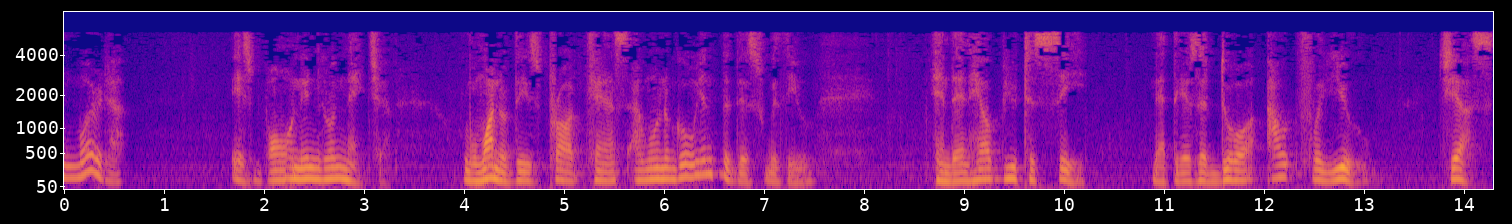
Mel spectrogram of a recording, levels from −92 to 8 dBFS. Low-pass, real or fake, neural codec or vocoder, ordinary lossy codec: 7.2 kHz; fake; codec, 16 kHz in and 24 kHz out, 0.8 kbps, FocalCodec, streaming, 65536 codes; MP3, 24 kbps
